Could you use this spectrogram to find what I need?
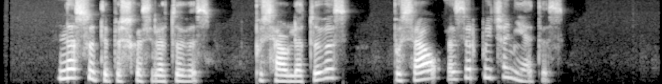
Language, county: Lithuanian, Kaunas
